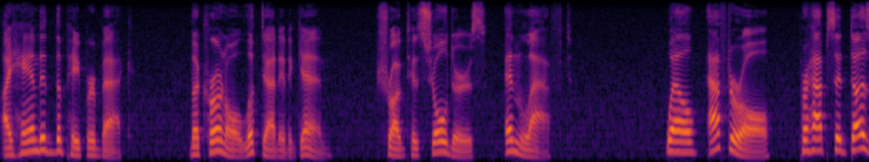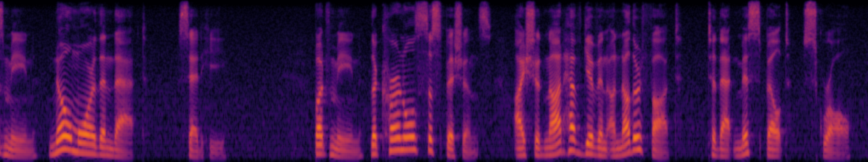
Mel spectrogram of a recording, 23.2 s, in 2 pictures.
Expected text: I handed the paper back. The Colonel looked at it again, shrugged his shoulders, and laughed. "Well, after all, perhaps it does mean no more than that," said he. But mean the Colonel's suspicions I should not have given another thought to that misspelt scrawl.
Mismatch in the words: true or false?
false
